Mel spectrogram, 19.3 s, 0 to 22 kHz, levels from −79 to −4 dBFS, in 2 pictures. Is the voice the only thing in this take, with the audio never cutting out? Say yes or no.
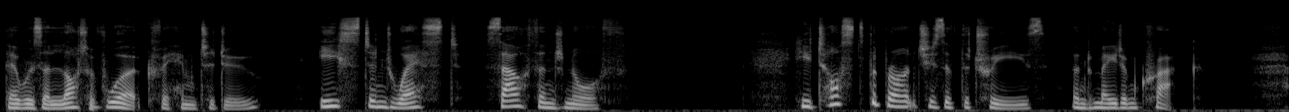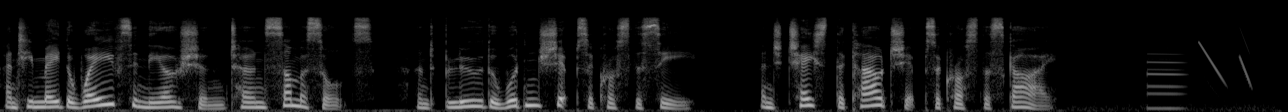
no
